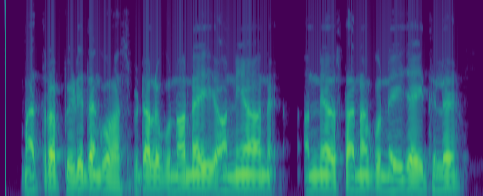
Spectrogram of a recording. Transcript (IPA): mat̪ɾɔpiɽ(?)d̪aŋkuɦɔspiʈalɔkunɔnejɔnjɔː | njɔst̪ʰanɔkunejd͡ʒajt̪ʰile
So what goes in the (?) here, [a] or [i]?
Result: i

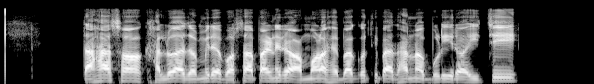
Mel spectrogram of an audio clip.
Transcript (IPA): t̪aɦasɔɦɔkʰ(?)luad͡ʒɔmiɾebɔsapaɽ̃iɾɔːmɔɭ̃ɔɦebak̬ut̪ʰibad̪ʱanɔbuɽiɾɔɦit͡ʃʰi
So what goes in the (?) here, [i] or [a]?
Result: a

